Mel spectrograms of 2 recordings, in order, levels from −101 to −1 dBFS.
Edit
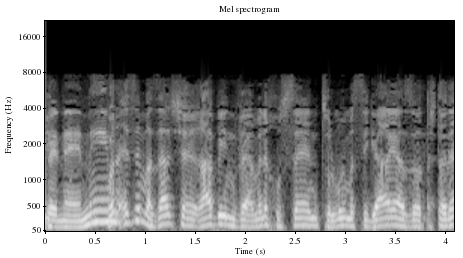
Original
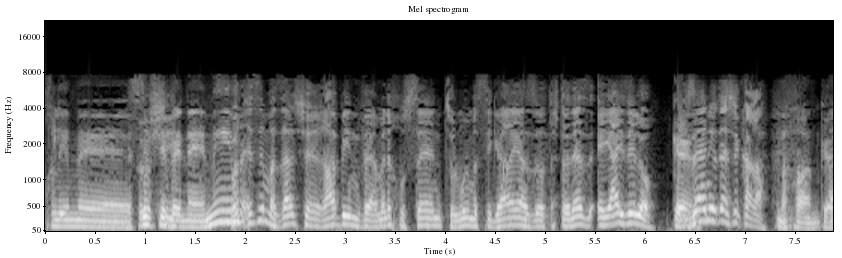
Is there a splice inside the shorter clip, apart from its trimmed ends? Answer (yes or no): no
